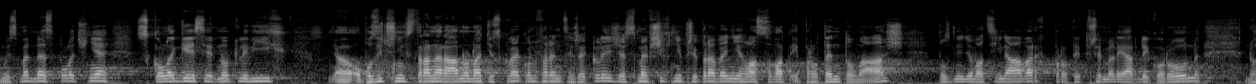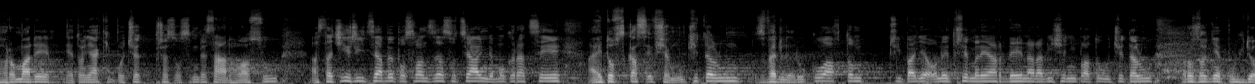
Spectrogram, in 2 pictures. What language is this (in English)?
Czech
